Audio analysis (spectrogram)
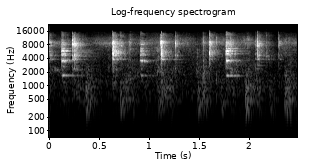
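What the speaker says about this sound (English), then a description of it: "So you're going to go ahead and mix this up" A utensil clinks steadily against a bowl while a cheesecake crust is mixed with melted butter, giving a quick, regular run of bright scraping taps close by, with no talking.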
